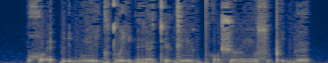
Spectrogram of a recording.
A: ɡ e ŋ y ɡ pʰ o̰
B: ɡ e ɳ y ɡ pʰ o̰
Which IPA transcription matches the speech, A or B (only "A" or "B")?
A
